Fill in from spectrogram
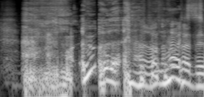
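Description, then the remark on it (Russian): Someone imitates a cough: a harsh, breathy burst followed by a few throaty, voiced hacking sounds, fairly loud and over in a few seconds. “Женщина выиграла иск против покашлившего на нее босса.”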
